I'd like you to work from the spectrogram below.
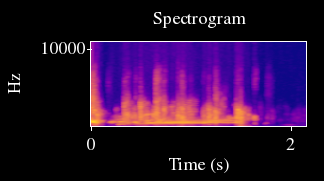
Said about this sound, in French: Est-ce qu'on peut applaudir s'il vous plaît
